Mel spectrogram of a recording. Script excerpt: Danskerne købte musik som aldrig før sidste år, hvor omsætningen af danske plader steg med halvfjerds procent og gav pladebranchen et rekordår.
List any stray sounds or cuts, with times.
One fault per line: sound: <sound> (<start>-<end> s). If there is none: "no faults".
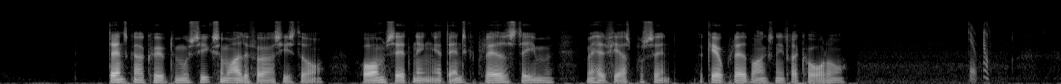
sound: chirp (9.7-9.9 s)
